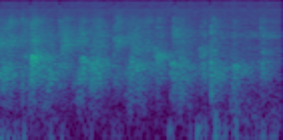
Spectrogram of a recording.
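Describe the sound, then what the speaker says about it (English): Audience applause at a blockchain shipping meetup, a dense spread of clapping from a room of people that holds steady and fairly soft throughout, with no talk over it. "maybe already an applause for Menno"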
